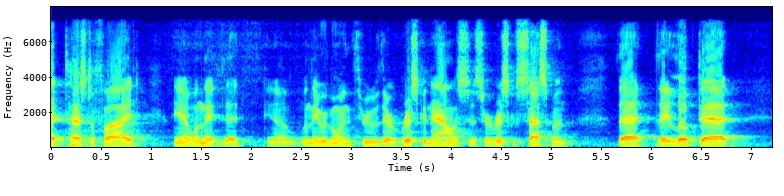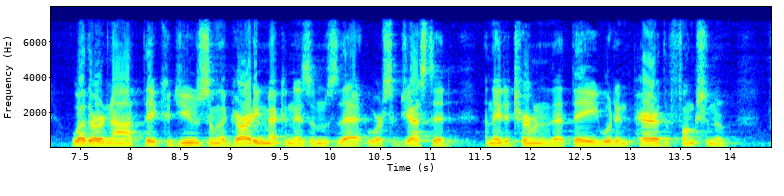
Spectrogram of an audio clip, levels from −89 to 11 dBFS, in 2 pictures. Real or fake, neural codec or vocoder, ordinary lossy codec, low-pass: real; none; MP3, 64 kbps; 7.2 kHz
